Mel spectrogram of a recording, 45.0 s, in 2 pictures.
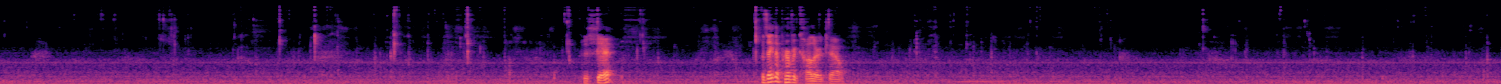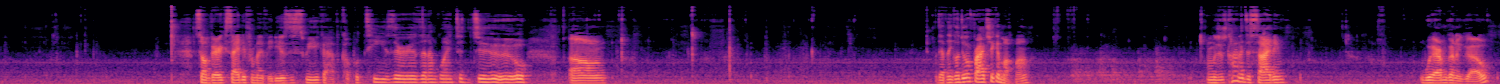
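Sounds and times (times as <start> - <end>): steady low hum: 0.0 - 45.0
person chewing food: 0.1 - 11.4, 12.8 - 17.0, 17.6 - 25.2, 30.6 - 36.6, 38.0 - 40.6, 41.8 - 43.8
person chewing with wet mouth clicks: 2.3 - 8.7, 31.7 - 35.4.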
